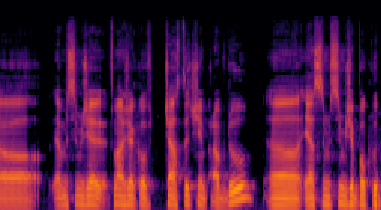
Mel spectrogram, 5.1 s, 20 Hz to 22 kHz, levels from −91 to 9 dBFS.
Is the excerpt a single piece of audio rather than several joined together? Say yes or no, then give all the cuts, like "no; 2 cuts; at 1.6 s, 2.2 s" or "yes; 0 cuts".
no; 2 cuts; at 1.5 s, 3.4 s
